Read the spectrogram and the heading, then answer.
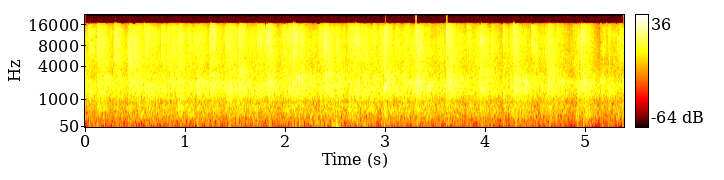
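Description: A crowd applauds steadily, a dense wash of many hands clapping at once, fairly loud and sustained throughout with no voices breaking through.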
